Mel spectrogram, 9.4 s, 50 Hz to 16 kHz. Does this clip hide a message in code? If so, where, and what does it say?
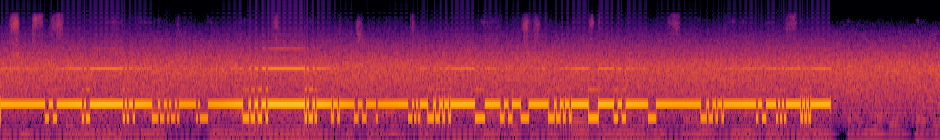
Yes: RTTY (50 baud, 450 Hz shift) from 0.0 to 8.3 s, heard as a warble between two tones, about 770 Hz centre, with fading and speech in English. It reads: … DE PD8R 589 589 266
